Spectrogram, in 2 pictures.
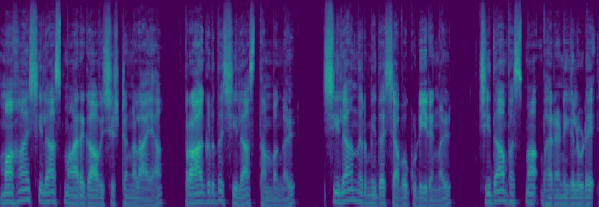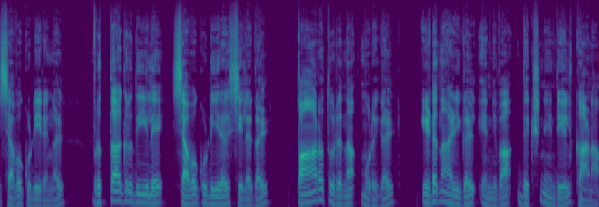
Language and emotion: Malayalam, neutral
